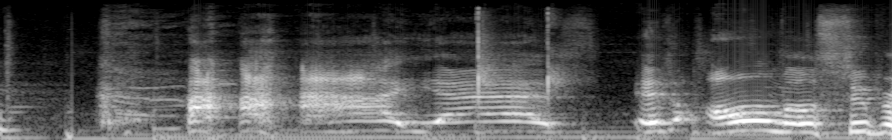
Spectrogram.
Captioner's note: laughs; fingers snapping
